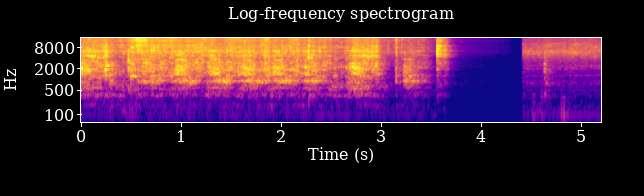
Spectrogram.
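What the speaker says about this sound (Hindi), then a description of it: "इसको मैं हिला लूँगी।" Red chili powder, coriander, salt, fennel and amchur stirred in a hot pan, a continuous scraping sizzle close by that cuts off into near silence, then a quieter stir resumes.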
